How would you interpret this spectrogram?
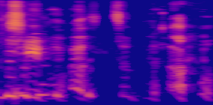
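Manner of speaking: high, slow laughing squeal; breaking up with laughter. Real, not acted. Laughing hard at the joke.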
